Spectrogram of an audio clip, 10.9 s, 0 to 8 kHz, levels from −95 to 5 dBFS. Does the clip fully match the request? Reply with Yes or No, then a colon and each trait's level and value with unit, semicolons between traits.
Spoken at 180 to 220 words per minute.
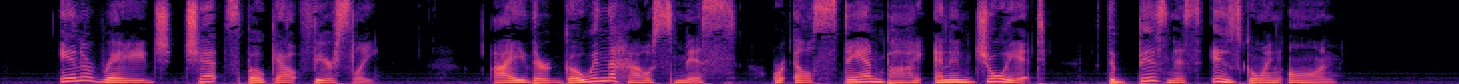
No: slow, 135 wpm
